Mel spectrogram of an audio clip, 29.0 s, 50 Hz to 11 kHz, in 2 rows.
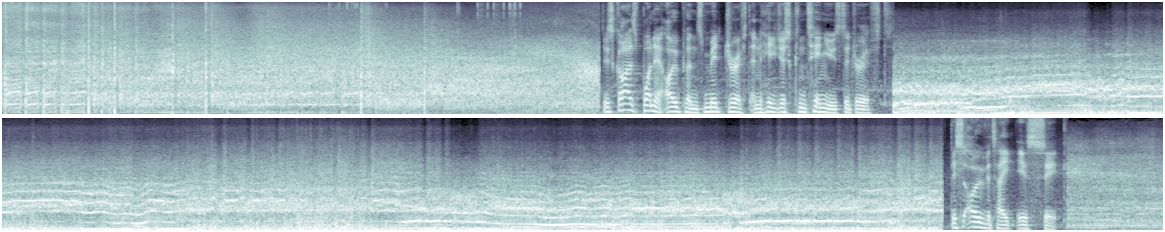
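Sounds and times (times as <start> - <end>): car engine at high revs: 0.0 - 7.5, 11.2 - 26.3, 27.8 - 29.0.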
